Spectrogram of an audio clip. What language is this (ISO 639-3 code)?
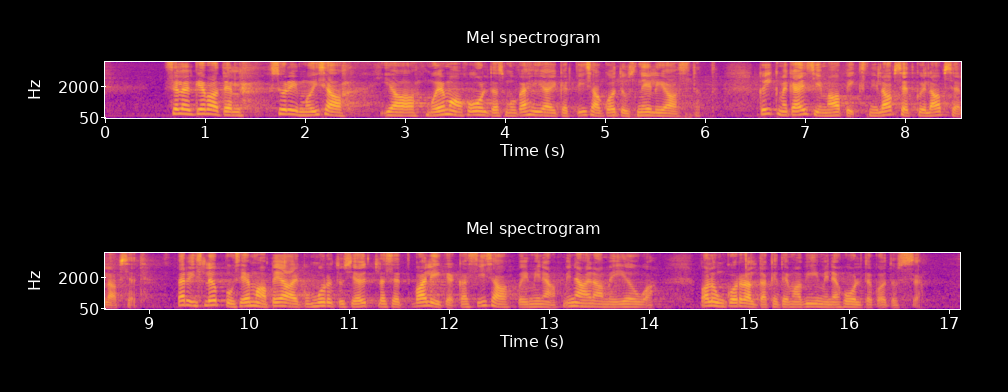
est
